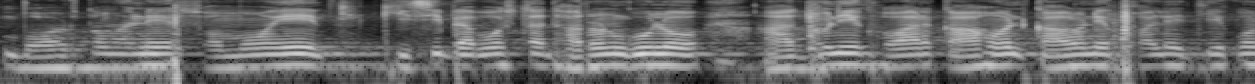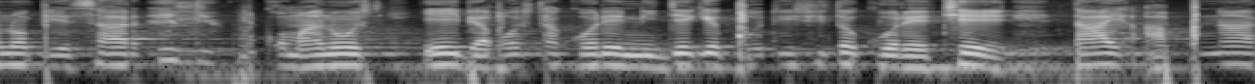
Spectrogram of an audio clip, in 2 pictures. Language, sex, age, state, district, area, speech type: Bengali, male, 18-30, West Bengal, Nadia, rural, spontaneous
